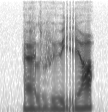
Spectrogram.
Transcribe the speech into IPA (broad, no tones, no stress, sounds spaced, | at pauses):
æ l v y rʲ ɑ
